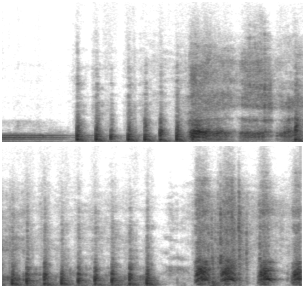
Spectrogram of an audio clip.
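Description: A dog barking in a rapid run, several barks a second, as if at a visitor. The barking breaks off briefly about four and a half seconds in and then starts again. The ring of a gong fades out in the first moment.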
